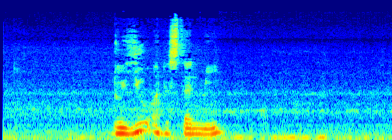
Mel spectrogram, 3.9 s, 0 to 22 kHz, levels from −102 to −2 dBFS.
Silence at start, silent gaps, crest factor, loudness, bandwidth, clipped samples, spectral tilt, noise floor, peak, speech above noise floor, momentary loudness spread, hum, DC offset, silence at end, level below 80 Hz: 0.05 s; none; 18 dB; -27 LUFS; 14.5 kHz; under 0.1%; -5.5 dB/octave; -50 dBFS; -12 dBFS; 24 dB; 26 LU; none; under 0.1%; 0 s; -46 dBFS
